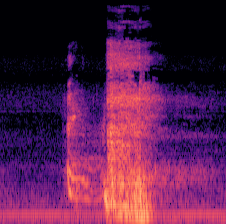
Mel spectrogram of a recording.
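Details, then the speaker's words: One loud, half-stifled sneeze from a congested, sick person soon after nose-blowing: a short intake of breath, then a forceful burst. "I usually have like about a minute or two after I blow my nose before I start sneezing it again and I can feel it yep oh I'm sneezeman I didn't have time to say anything"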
